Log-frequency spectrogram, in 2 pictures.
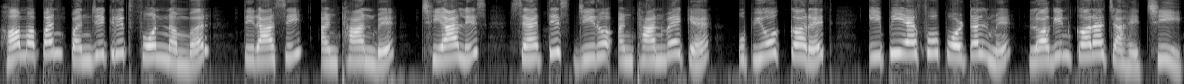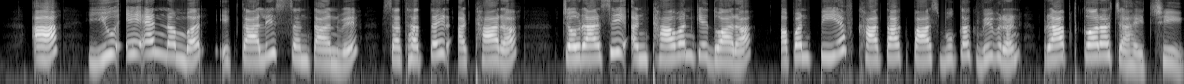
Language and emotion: Maithili, neutral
